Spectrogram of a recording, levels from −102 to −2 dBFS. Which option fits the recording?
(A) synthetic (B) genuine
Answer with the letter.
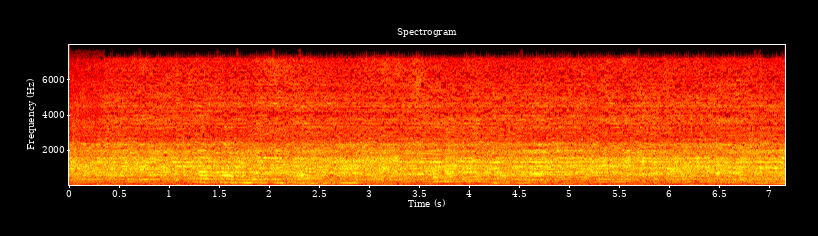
A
